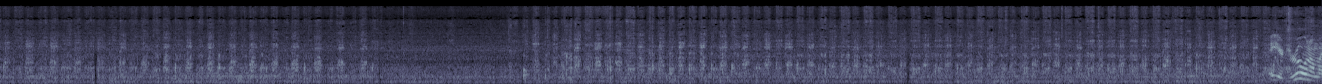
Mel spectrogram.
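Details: Olde English Bulldog riding along in a car on a sunny day, drooling everywhere; long run of fast, breathy rasping pants about three a second, fairly uneven, beneath constant vehicle hum and a brief squeak near the end.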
